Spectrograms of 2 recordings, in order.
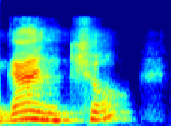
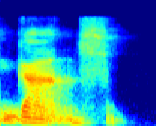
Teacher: la pérdida de africación, donde la palatal che es reemplazada por el fricativo s. Por ejemplo, en lugar de decirme gancho, me dice ganso.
